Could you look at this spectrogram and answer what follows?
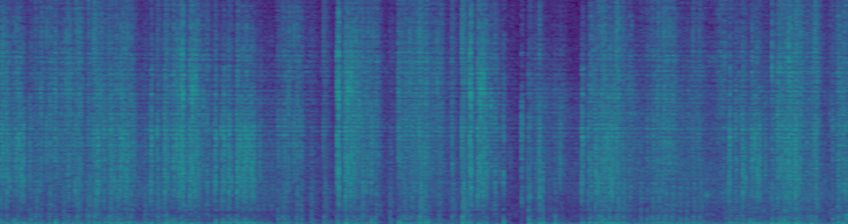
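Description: Dense artillery and musket fire from a Civil War battle in the Grand Tactician strategy game, with continuous overlapping volleys, booms and crackling gunfire that barely let up for the whole stretch.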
